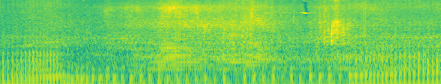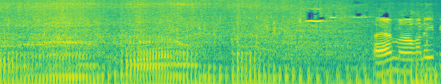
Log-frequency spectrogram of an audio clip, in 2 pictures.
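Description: A motorcycle engine drones steadily and loudly while riding, with wind rush and occasional clatter, and a voice talks over the engine noise.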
